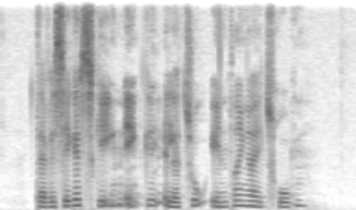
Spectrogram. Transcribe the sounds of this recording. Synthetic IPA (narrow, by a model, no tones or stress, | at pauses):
d̥ɑ̈ʋe̝se̝ɡ̥ɐd̥sɡ̥e̝̰ːe̝neŋ̰ɡ̥l̩̥elɐt͡sʰo̝̰ːend̥ʁeŋɐit͡sʰʁub̥n̩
